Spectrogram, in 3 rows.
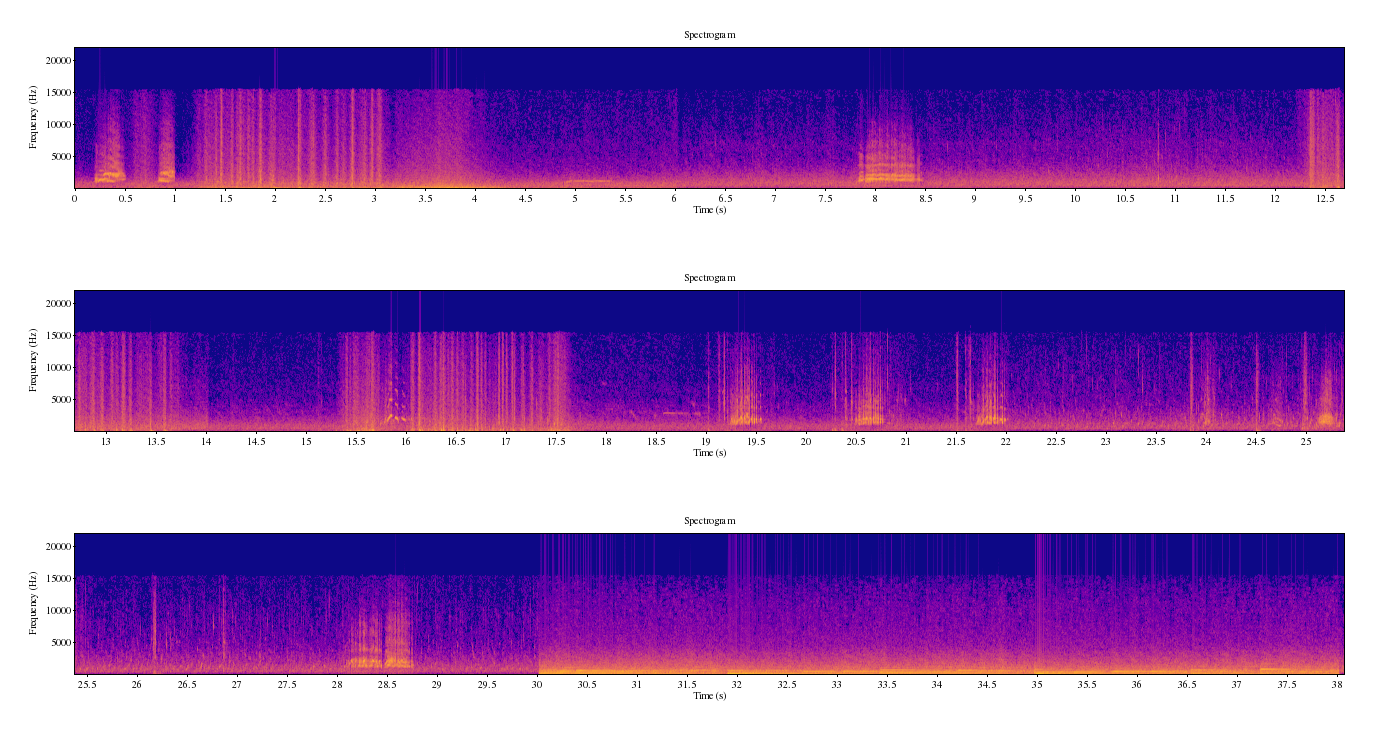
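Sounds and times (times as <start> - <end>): raven calling: 0.1 - 1.0, 7.8 - 8.6, 19.1 - 19.6, 20.4 - 20.9, 21.6 - 22.1, 28.1 - 28.8
crackling rustle: 0.5 - 3.8
music: 30.0 - 38.0.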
